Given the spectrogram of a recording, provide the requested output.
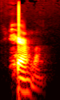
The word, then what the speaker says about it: Hermon: In Hebrew, it's pronounced Hermon.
